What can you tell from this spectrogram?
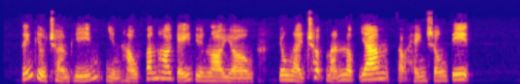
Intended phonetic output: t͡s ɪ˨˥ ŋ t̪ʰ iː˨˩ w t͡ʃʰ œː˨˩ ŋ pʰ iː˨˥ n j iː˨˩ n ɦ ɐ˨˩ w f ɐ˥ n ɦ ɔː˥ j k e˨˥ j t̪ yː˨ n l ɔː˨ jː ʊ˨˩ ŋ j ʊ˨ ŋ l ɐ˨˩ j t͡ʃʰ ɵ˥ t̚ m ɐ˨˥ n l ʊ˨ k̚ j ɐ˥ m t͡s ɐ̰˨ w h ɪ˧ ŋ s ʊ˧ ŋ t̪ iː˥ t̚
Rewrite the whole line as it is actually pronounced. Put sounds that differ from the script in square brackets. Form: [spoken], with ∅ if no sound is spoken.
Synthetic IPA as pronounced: t͡s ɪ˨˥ ŋ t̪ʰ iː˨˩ w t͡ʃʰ œː˨˩ ŋ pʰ iː˨˥ n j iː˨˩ n ɦ ɐ˨˩ w f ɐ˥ n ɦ ɔː˥ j k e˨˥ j t̪ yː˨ n l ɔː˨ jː ʊ˨˩ ŋ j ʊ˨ ŋ l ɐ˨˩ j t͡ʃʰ ɵ˥ t̚ m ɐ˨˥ n l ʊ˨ k̚ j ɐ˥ m t͡s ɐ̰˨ w h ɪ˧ ŋ s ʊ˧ ŋ t̪ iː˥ t̚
